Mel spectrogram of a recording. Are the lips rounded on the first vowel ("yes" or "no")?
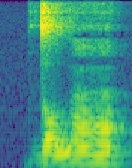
yes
